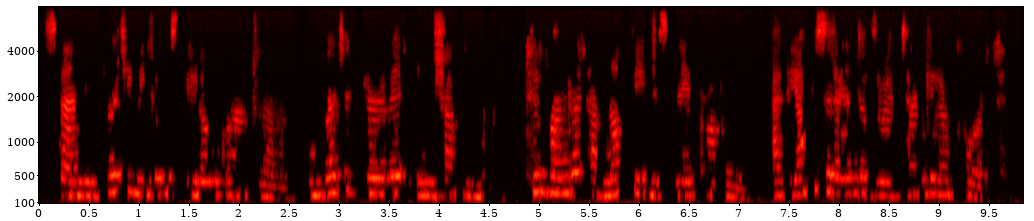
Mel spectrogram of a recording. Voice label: female liverec; SiSEC08; SiSEC underdetermined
